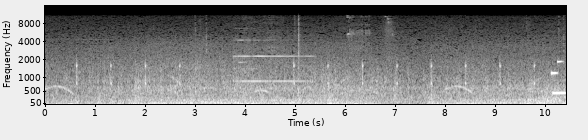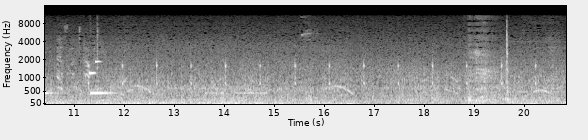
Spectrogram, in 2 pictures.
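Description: Rain patters on a bus windscreen.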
